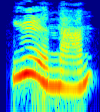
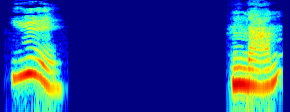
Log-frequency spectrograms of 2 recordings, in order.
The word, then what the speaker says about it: 越南: 学日语的时候 Hãy nghe cách nói từ Việt Nam. Yue Nan. Yue. Yue. Nan. Nan. Yue Nan.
